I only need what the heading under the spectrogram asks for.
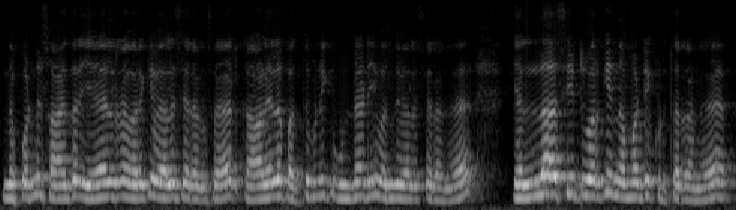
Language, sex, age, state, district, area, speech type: Tamil, female, 60+, Tamil Nadu, Namakkal, rural, spontaneous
